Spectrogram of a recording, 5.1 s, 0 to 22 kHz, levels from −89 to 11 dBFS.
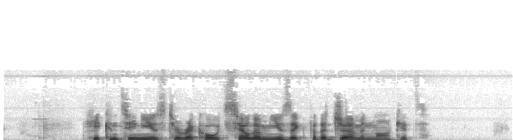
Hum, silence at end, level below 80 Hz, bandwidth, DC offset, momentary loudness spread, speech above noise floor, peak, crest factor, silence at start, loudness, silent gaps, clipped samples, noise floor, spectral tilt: none; 1.05 s; -58 dBFS; 10.5 kHz; under 0.1%; 9 LU; 50 dB; -2 dBFS; 16 dB; 0.85 s; -16 LUFS; none; under 0.1%; -66 dBFS; -7.5 dB/octave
